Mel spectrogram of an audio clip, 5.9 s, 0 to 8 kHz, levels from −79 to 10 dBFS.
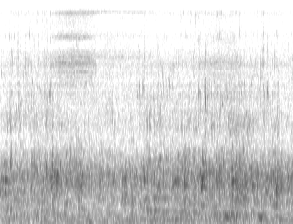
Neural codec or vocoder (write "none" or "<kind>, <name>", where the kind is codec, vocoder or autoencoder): none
